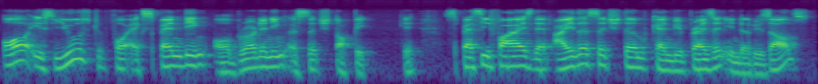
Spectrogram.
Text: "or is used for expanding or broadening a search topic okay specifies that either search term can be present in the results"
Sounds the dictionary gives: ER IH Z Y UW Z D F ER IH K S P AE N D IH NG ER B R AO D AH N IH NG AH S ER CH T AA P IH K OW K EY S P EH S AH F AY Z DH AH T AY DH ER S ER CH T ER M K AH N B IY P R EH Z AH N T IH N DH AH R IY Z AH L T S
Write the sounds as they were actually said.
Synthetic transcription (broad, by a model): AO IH S Y UW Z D F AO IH K S P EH N D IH NG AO B R AO D AH N IH NG AH S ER CH T AA P IH K OW K EY S P EH S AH F AY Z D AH T AY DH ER S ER CH T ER M K AH N B IY P R EH Z AH N T IH N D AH R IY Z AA L T S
